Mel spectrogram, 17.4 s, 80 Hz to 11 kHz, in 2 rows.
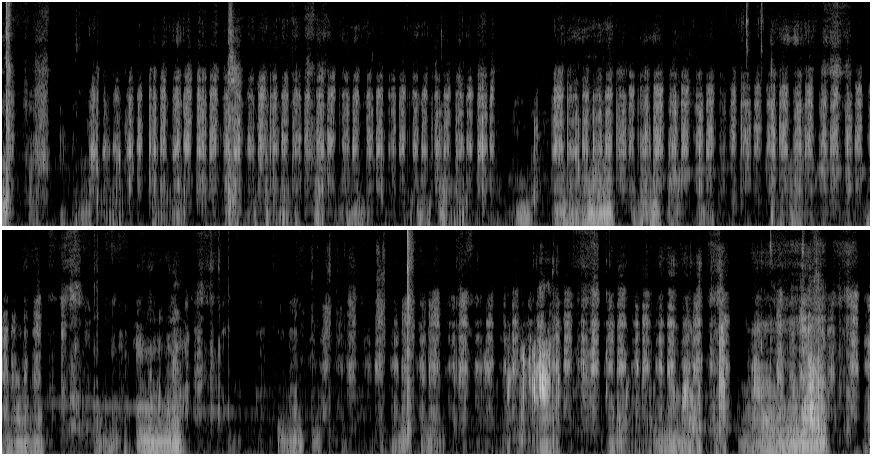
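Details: Daisy, a Bulldog, on a July 2014 walk in Erindale Park, battling a branch she treats as a stick; rapid rhythmic panting dominates throughout, with brief louder snorts and a few words of encouragement from a person.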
